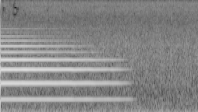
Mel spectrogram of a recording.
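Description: Trumpet holding one long, steady note that slowly fades and stops about three-quarters of the way through, leaving a short pause before the next phrase.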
